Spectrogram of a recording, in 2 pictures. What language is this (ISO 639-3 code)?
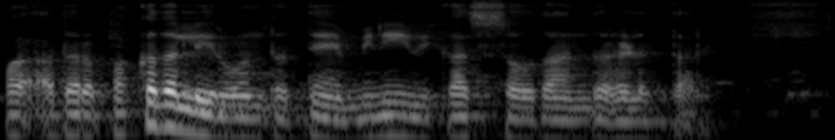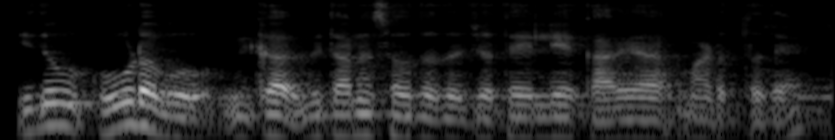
kan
